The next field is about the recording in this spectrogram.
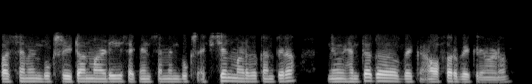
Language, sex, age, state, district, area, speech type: Kannada, male, 18-30, Karnataka, Gulbarga, urban, conversation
